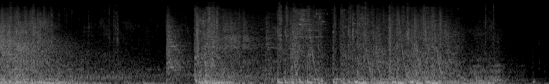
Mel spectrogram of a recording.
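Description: Gunfire in the video game XCOM: Chimera Squad: dense, rapid bursts of automatic weapon fire and booming shots roll continuously at high volume for several seconds, with a brief dip and mechanical clatter before the barrage resumes and fades.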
